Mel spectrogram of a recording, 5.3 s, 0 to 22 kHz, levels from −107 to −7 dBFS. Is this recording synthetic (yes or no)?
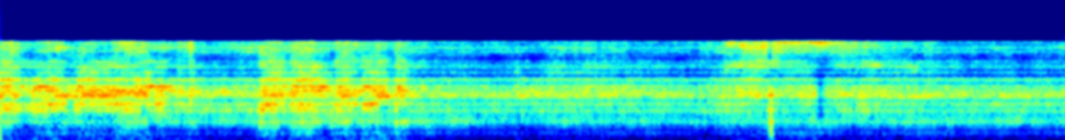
yes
